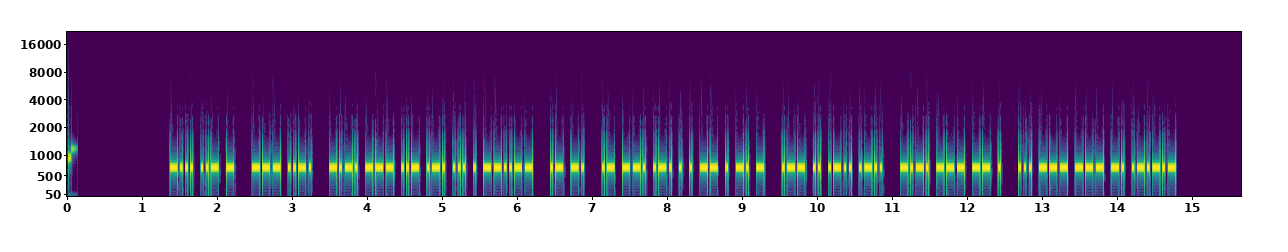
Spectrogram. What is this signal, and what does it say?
Morse code, heard as a keyed tone, about 34 wpm, 700 Hz. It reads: BUT OF COURSE, AN AGREEMENT WILL COME SOON.
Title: Sentences from Top 1500 Words 35wpm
